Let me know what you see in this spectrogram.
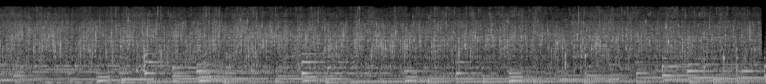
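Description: Fish pieces frying in hot oil in a clay pot: a steady, dense sizzle, with a spatula stirring among them.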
